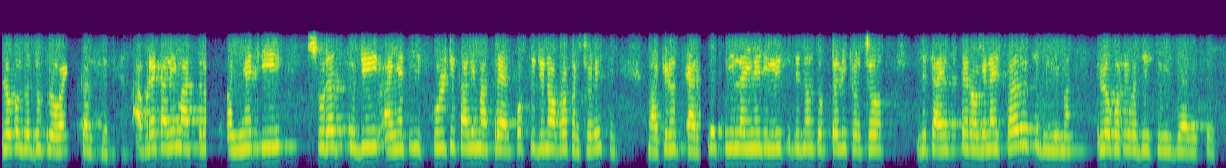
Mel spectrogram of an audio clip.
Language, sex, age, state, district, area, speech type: Gujarati, female, 18-30, Gujarat, Surat, rural, conversation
